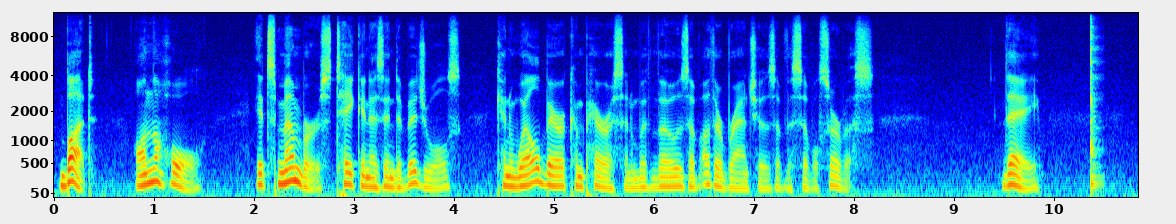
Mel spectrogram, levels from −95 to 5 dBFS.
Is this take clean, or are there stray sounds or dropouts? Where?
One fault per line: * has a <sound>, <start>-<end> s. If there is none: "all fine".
* has a tap, 10.4-10.5 s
